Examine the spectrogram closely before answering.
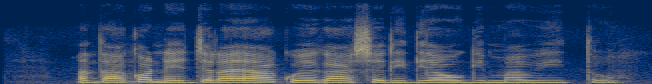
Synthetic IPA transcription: maðakɔneːd͡ʑeɾajakweɣaɕeɾiðiaoɣimawito

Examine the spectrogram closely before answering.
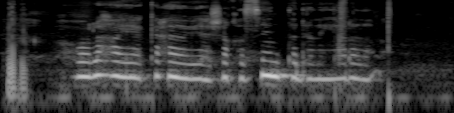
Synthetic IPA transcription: ħɔːlɐɦɐːjaːkʰɐʕɑːwɪjaːʃɑqɑsiːnt̪ʰɐɖɐlɪ̃jɐɾɐðɐ

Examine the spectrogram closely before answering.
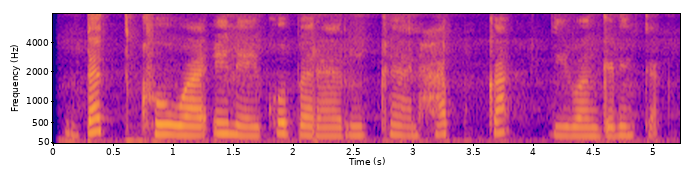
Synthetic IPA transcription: d̪ɐd̪kʰʊwɑːʔɪnɛjkʰʊbɐɾaːɾʊɡaːnhɐb̚kʰɐ | d̪iːwaːŋɡɐlɪnt̪ʰɐ̰

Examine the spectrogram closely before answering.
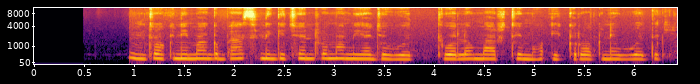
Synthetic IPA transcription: m̩tɔknɪmaɡbasniɡit͡ʃenɾomamɪjɔd͡ʒɔwot̪ː | wolomartɪmɔʔɪkɾwɔknɛwot̪ɡi

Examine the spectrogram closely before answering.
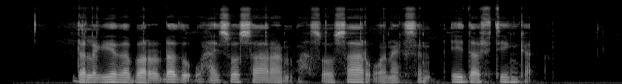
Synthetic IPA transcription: d̪ɐlɐɡjɐðɐbɐɾɐɖɐðʊwɑħɑjsɔːsaːɾaːnwɑħsɔ̰ːsaːrwɑ̰naːɡsɐnʕiːd̪ɐft̪ʰiːŋkʰɐ̰

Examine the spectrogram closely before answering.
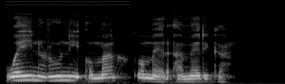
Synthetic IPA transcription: wejnɾuniʔomakkomeɾameɾika

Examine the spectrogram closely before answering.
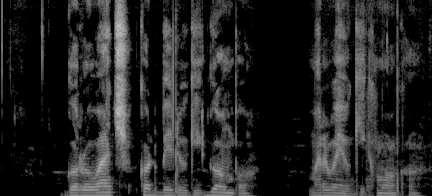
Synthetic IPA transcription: ɡoɾowat͡ʃkɔdbedoɡɪɡɔmbɔ | marwɛjɔɡɪkmɔkʰɔ

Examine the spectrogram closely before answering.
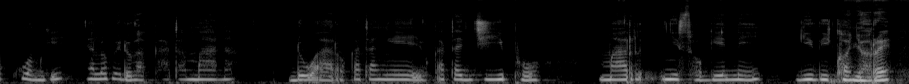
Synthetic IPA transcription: kwomɡɪɲalobedokakʰatamana | daɾɔkataŋejɔkatad͡ʒipʰo | marɲisɔɡɪnɪ | ɡɪd̪ikʰɔɲɔɾʔɛ

